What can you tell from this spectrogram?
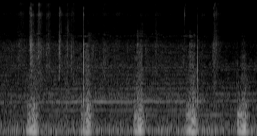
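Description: Harsh gritty burst repeating about once every two-thirds of a second over a low hum; a rotating part is grinding, cause unclear.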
